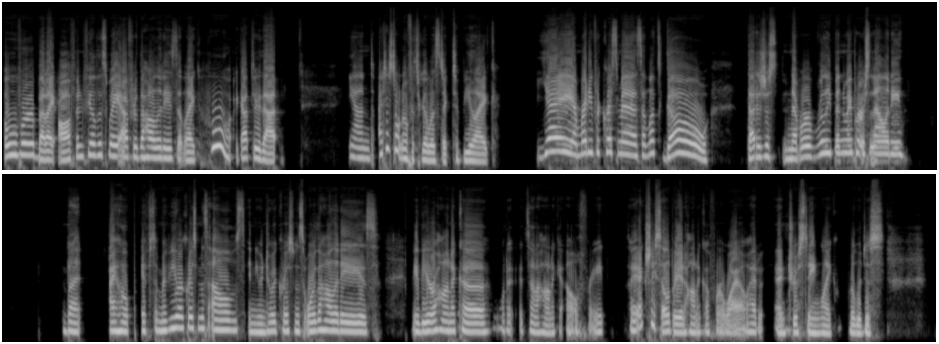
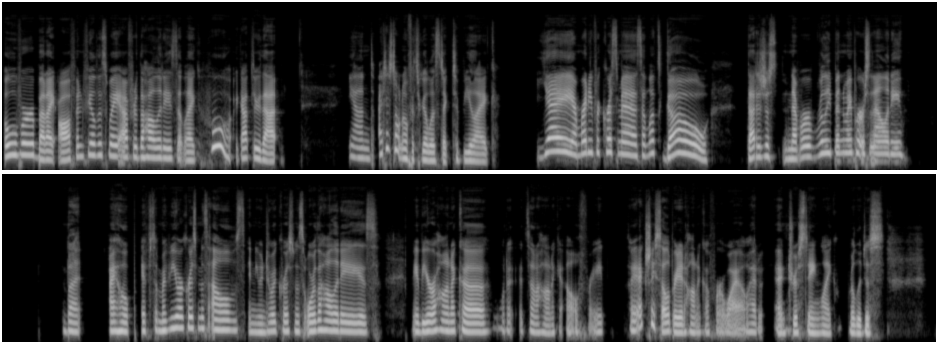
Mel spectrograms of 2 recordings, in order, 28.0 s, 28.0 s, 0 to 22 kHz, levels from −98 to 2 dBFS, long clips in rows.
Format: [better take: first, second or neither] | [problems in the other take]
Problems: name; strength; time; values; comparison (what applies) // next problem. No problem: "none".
second | distortion; slight; 10 dB below the speech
